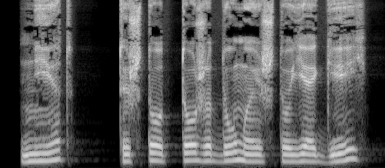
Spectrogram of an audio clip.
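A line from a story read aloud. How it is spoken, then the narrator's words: Muffled question. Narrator (Russian): Глухо спросил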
